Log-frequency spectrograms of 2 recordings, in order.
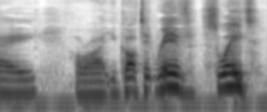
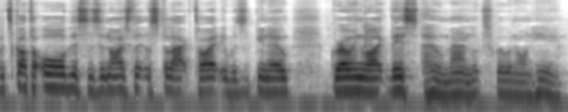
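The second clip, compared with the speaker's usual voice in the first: ordinary talk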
